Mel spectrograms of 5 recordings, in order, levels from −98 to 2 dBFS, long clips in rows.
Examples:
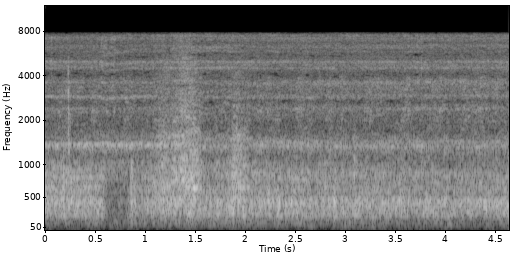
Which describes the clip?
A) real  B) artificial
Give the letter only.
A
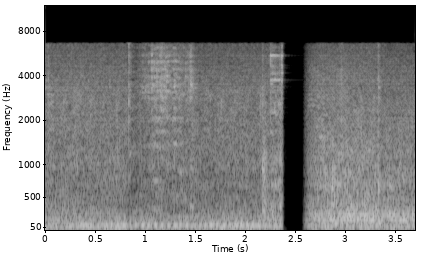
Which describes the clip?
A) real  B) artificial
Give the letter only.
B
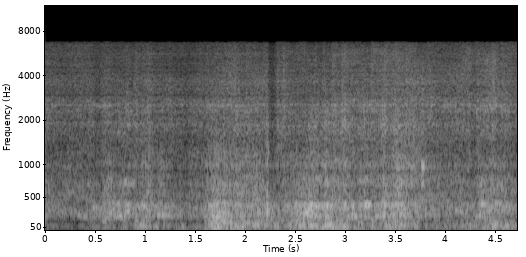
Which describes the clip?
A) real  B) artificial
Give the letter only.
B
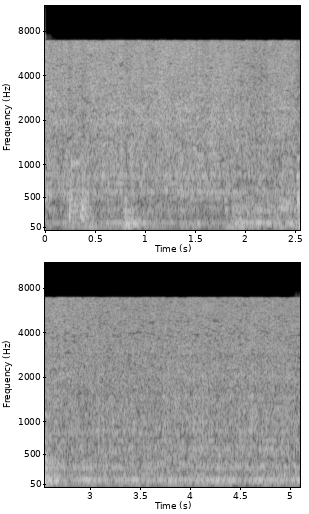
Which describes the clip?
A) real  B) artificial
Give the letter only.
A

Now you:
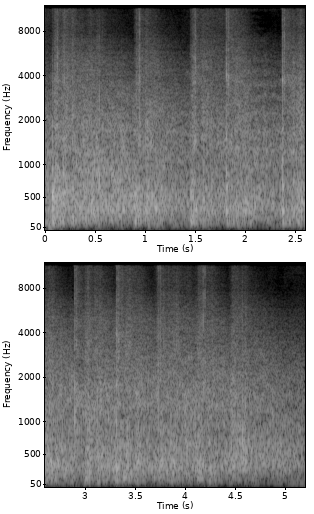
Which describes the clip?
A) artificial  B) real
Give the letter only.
A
